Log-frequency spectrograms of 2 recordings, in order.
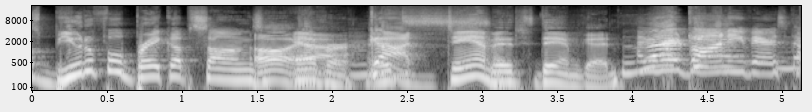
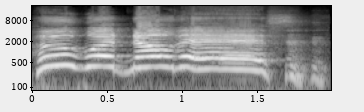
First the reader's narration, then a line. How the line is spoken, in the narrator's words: He screams it at her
